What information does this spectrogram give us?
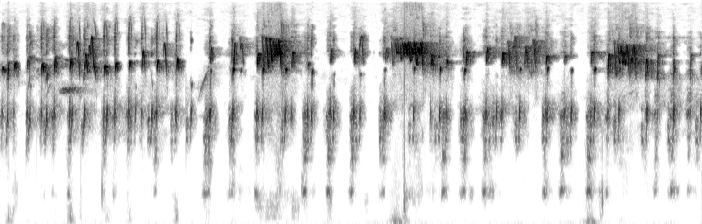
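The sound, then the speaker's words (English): Kalij pheasant calls, a loud run of harsh squealing and grunting notes repeated in quick bursts over and over, with no one speaking. “The loud calls of these birds are very distinctive and sound a bit like the grunts and squeals of pigs.”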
